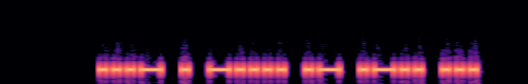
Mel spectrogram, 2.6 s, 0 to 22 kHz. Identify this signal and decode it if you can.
Morse code, heard as a keyed tone, about 34 wpm, 700 Hz. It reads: VE6ALS
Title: DXCC-100 Call Signs - 6 Characters - 35wpm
